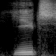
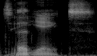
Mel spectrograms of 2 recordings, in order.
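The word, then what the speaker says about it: Yeats: Wellspring of Irish literature from Yeet to Joyce Yates Yates the Tain is the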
